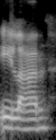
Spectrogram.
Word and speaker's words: Elan: expanding kind of um e-learners sort of am i pronouncing that about it by the way it's like elaine yes say however you want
